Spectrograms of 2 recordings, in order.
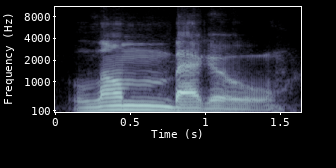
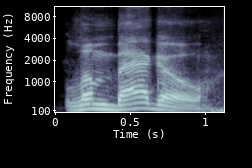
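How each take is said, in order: First: Lumbago stretched slowly, voice dropping lower; slow and drawn out. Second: Said in the usual way. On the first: Shown as a demonstration. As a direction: drag out Lumbago quietly.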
